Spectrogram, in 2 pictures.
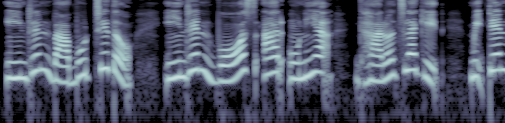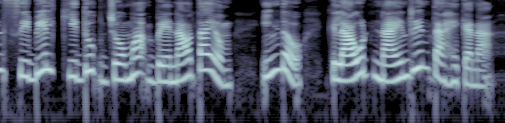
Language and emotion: Santali, happy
